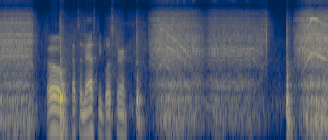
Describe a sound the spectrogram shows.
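A cordless drill whirs as it bores into wood.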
